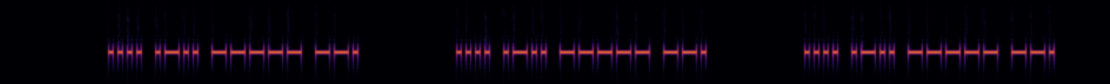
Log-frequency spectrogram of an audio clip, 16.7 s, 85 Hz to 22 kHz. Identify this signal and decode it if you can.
Morse code, heard as a keyed tone, about 17 wpm, 700 Hz. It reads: HL0G HL0G HL0G
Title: DXCC-100 Call Signs - 4 Characters - Repeated 3x - 17wpm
